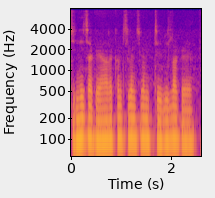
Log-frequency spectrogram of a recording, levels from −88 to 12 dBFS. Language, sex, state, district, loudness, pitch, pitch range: Chakma, male, Tripura, Dhalai, -14 LUFS, 95 Hz, 95-100 Hz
